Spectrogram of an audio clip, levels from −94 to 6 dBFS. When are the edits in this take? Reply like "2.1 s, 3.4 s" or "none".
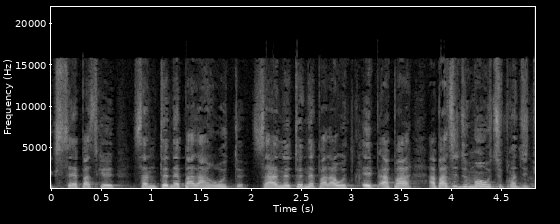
2.0 s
